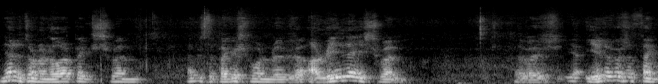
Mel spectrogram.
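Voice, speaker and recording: With a Belfast accent, a man talks at a moderate pace and medium pitch amid noticeable background noise. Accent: Belfast Northern Irish. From Northern Ireland, East Belfast. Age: 80s+. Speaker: retired shipyard worker. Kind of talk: interview. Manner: halting.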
